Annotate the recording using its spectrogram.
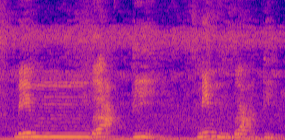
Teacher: mengganti dalam artian ee si nun mati atau kanwin ini atau nun mati ini tidak terlihat ketika dibaca namun digantikan dengan huruf mim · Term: hukum bacaan iqlab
